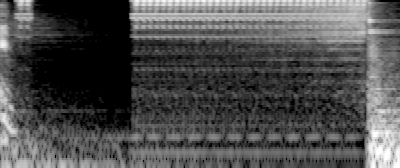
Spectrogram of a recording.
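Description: Electronic alarm-clock ringing sound effect: a fast-pulsing high ring that starts about a second in and lasts about two and a half seconds, over quiet background music. It ends in a deep hit just before speech resumes.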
